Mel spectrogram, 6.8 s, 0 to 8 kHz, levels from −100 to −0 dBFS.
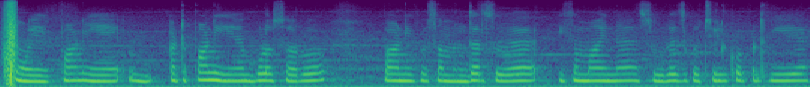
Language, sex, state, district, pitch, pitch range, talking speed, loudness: Marwari, female, Rajasthan, Nagaur, 225 Hz, 220-230 Hz, 195 wpm, -27 LUFS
